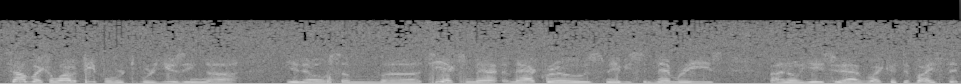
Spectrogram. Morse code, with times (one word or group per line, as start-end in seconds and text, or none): none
